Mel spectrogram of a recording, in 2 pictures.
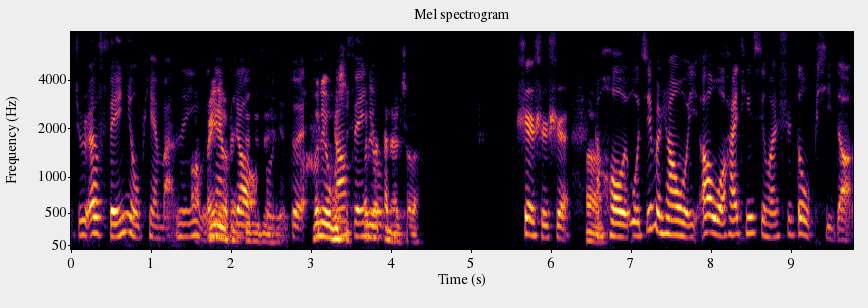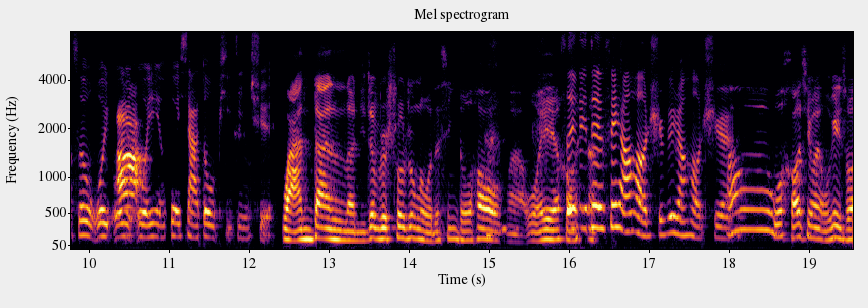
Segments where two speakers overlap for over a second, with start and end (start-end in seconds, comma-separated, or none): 1.5-4.3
